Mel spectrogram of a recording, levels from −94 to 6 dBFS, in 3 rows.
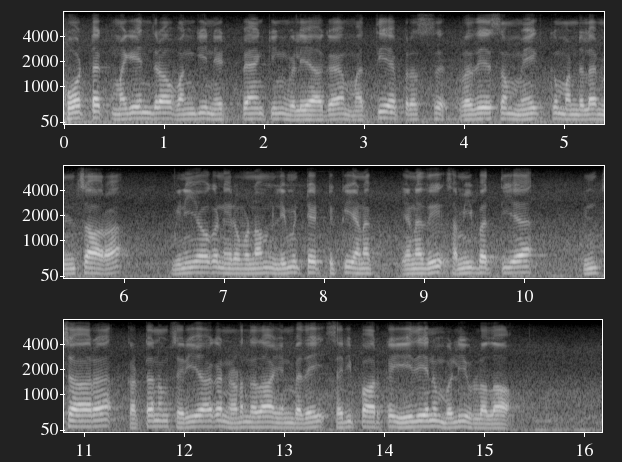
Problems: constant background noise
